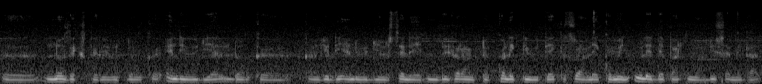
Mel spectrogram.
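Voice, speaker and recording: A man giving an unscripted recap of an event, halting and hesitant, with many fillers. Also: on the low side, level tone. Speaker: workshop participant. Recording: clearly audible background hiss.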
